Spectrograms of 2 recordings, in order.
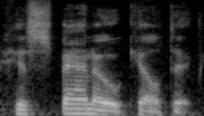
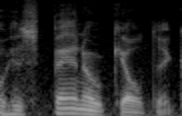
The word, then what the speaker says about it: Hispano-Celtic: Mandarin Hispanic Celtic. Well, yeah, you have to pronounce it Hispano-Celtic. Oh, Hispano-Celtic. Okay. I don't know why. You just have to say it that way.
